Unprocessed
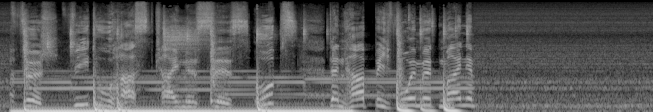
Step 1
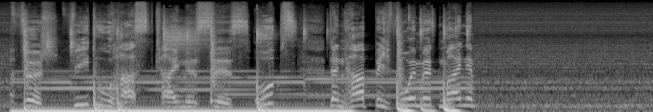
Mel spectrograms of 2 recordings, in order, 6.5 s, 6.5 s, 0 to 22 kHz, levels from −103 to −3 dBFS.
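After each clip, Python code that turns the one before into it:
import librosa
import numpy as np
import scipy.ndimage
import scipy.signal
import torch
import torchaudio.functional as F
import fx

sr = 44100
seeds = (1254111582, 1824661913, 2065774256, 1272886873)

y = x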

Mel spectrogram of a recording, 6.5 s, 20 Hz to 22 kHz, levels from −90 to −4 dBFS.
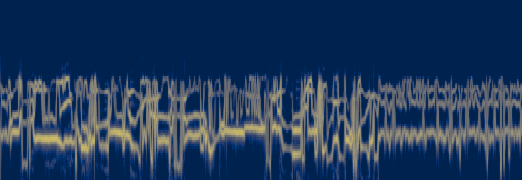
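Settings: y = fx.sine_speech(x, sr)
y = fx.over_compress(y, sr, threshold_db=-29.0, ratio=-0.5)
y = F.gain(torch.from_numpy(y), 1.0).numpy()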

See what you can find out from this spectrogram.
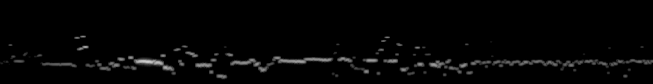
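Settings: y = fx.spec_topn(x, sr, count=1)
y = fx.filter_sweep_highpass(y, sr, from_hz=3100.0, to_hz=76.0, start_s=0.63, end_s=3.43, q=5.7)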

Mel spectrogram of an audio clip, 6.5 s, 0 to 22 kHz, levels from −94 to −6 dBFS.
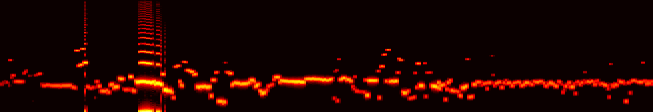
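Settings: y = np.minimum(x, 2.0 * 10.0 ** (-22.0 / 20.0) - x)
y = fx.low_shelf(y, sr, hz=480.0, db=6.0)
y = F.gain(torch.from_numpy(y), -5.0).numpy()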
